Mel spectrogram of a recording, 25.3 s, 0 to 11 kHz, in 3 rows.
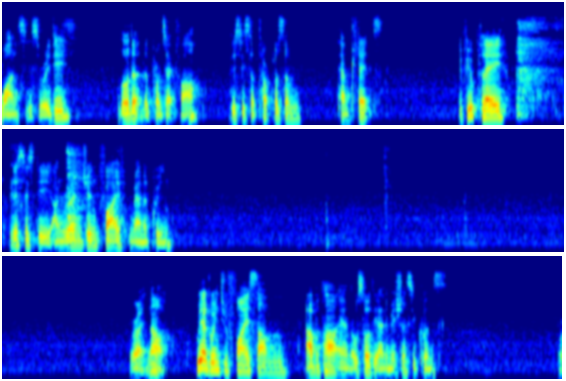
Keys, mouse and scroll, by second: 5.1-7.0 right drag, 7.0-12.1 typing, 12.8 Escape, 14.5-16.0 drag, 16.0-17.6 right drag, 17.6 click, 18.4 right click, 20.7-22.1 typing, 23.0 click, 24.1 click, 24.7 click.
